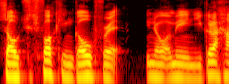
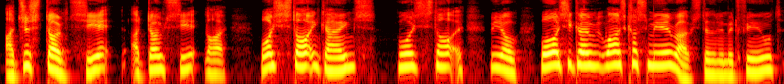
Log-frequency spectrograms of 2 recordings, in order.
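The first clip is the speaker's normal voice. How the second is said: higher-pitched mocking pundit voice; mock Gabby Agbonlahor; 7 semitones higher, 4 dB louder than usual. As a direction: parody a baffled TV pundit, pitched up. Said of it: "he'll be there like".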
